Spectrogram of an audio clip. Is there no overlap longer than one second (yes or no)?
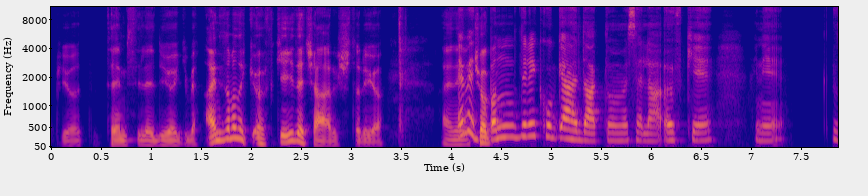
yes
